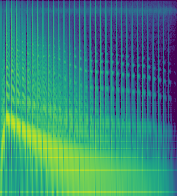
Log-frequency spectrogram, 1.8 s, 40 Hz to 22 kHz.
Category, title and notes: Sound effects > Experimental
Analog Bass, Sweeps, and FX-183
oneshot, alien, machine, retro, effect, bassy, pad, trippy, synth, electro, sample, snythesizer, sweep, sfx, fx, scifi, dark, complex, sci-fi, analogue, mechanical, electronic, weird, korg, robotic, vintage, analog, bass, basses, robot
